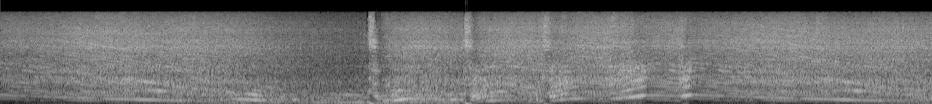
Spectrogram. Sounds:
engine
vehicle
accelerating
medium engine (mid frequency)

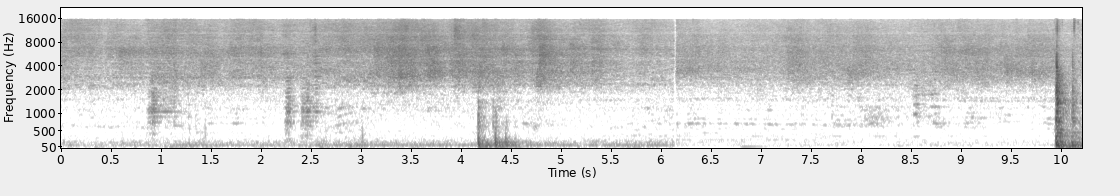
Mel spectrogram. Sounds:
cupboard opening or closing

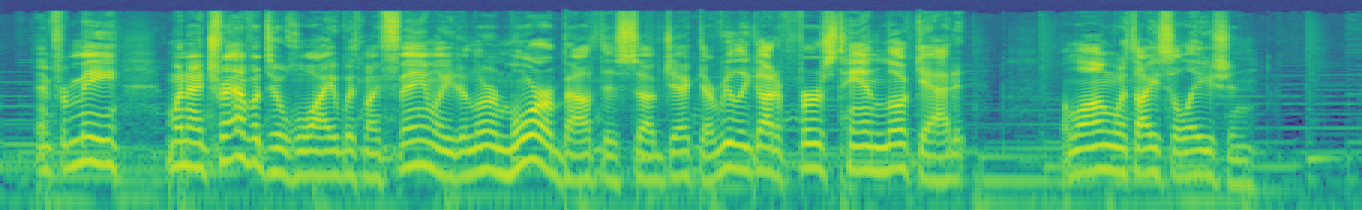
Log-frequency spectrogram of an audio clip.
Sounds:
music
speech

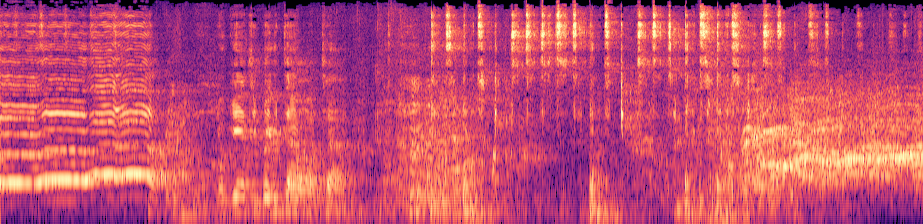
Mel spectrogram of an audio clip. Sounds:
speech

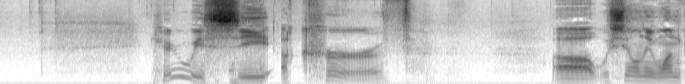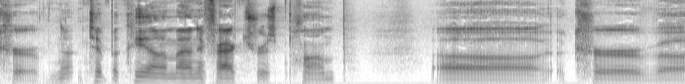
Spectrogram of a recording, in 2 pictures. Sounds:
speech

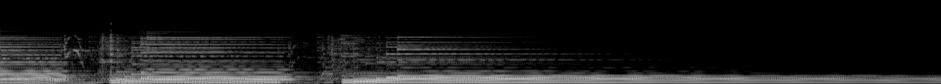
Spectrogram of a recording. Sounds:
guitar
musical instrument
plucked string instrument
inside a small room
music

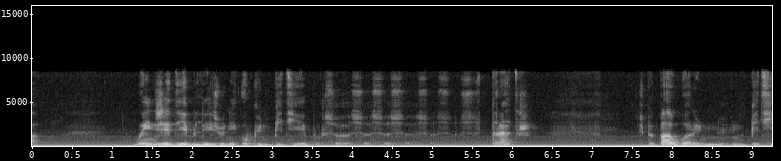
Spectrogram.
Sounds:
speech

